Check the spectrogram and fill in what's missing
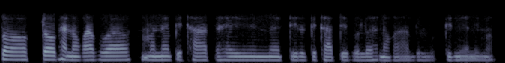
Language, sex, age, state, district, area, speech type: Assamese, female, 30-45, Assam, Charaideo, rural, conversation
